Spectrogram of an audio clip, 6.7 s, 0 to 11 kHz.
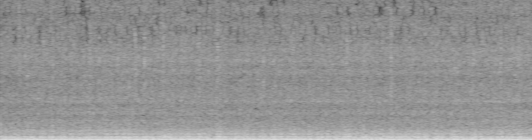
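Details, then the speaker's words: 1972 Chevy C20 V8 after years sitting, idling: loud, lumpy idle with uneven low beat and occasional stumbles; thermometer shows cylinder 4 running cooler, suggesting a misfire there, possibly several cylinders; unconfirmed. "There's four, which is, you can see it's down a little bit. Makes me think we might have a misfire on cylinder 4."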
